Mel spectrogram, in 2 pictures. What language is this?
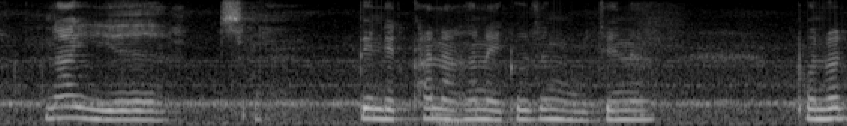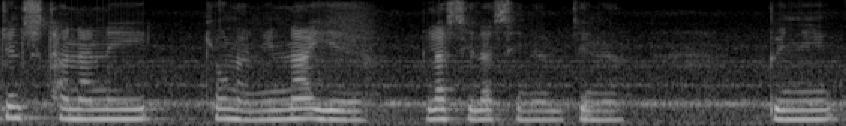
Bodo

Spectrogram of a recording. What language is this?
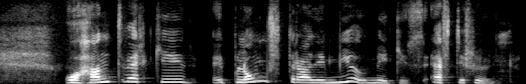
Icelandic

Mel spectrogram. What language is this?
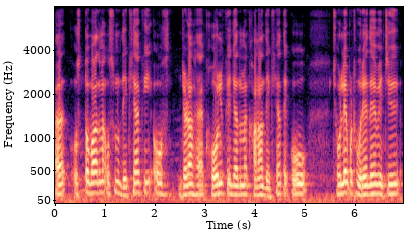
Punjabi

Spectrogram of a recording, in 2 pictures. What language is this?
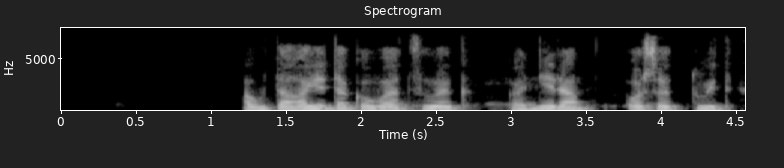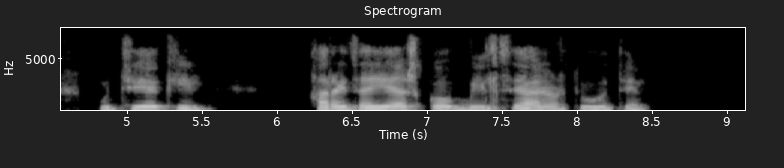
Basque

